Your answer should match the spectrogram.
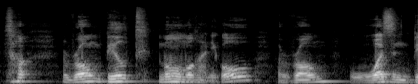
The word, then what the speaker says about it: Rome: Rome wasn't built in a day. 제가 먼저 한번 해봤습니다. 여러분도 한 번씩 내뱉어 보실 건데요. Rome이라고 발음하시기보다는 Rome, Rome 중간에 우 사운드 있다라는 거.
